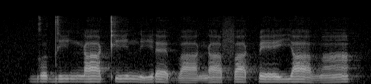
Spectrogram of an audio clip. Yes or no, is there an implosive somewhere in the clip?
no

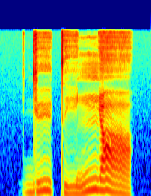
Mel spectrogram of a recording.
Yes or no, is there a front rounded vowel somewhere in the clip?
yes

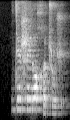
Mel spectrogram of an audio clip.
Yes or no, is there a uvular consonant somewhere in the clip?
yes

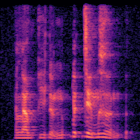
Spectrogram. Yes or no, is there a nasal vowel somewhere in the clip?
no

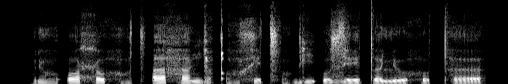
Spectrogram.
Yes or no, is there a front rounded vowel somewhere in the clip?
no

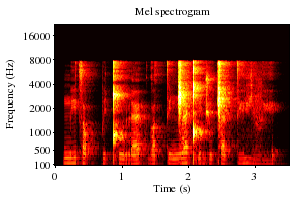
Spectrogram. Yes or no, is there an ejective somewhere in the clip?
yes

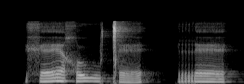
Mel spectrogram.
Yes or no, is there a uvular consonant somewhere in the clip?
yes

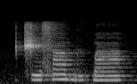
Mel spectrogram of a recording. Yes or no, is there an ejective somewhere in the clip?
no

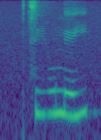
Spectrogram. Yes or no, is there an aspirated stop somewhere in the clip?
no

